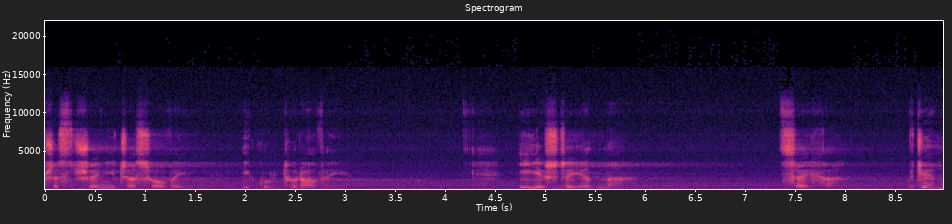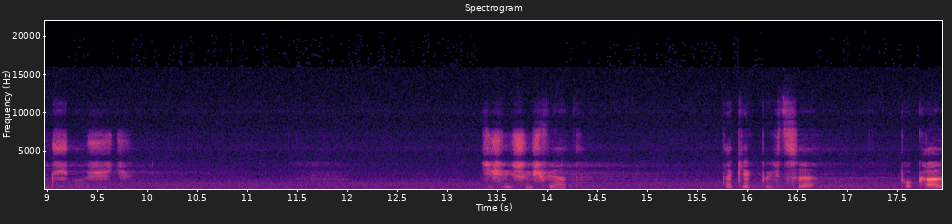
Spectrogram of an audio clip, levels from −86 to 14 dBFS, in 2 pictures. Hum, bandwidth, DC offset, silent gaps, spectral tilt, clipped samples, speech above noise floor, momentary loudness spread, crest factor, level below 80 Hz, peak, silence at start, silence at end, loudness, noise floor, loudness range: none; 20 kHz; under 0.1%; none; 0 dB/octave; under 0.1%; 21 dB; 27 LU; 26 dB; -54 dBFS; -4 dBFS; 0 s; 0 s; -25 LUFS; -48 dBFS; 9 LU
